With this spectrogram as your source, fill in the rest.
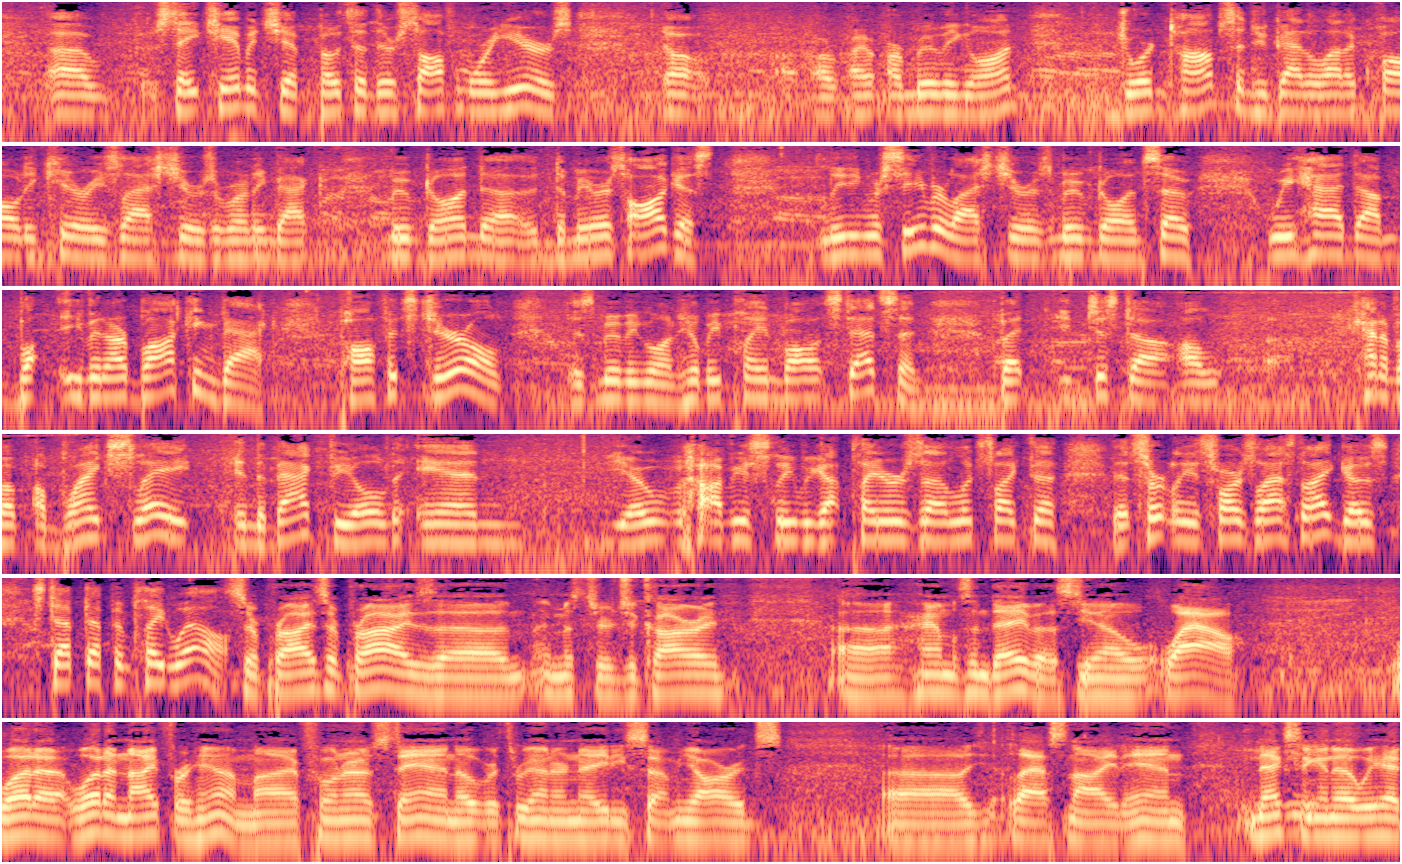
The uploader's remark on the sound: Live From Porkies BBQ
